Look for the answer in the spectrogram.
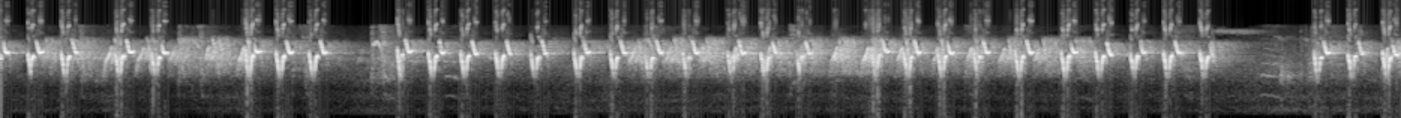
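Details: Bar-winged prinia birds competing in song: fast, loud, ringing notes delivered in dense, rapid bursts with sharp high clicks, continuous apart from brief pauses near the middle and the end.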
